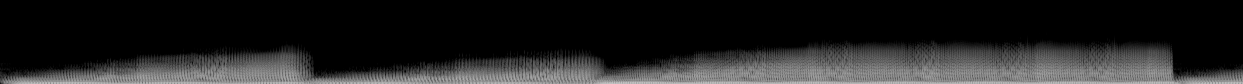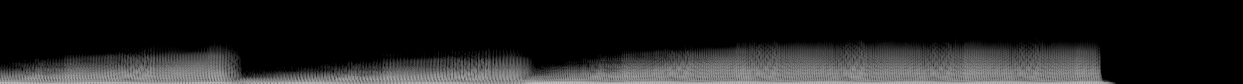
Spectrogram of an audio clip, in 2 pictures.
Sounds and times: synth bass 0.0 - 23.6

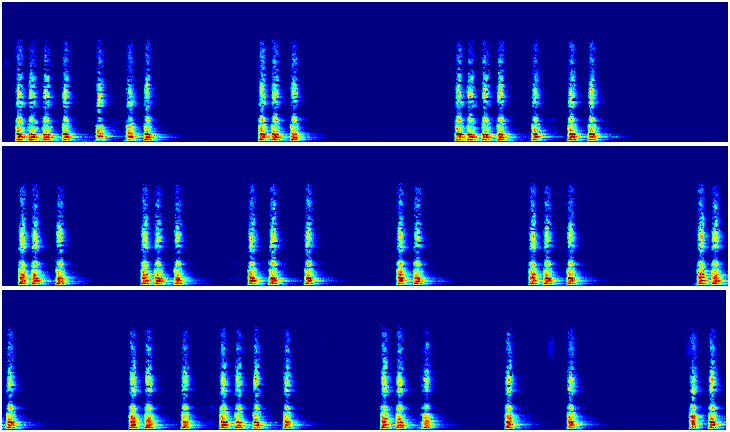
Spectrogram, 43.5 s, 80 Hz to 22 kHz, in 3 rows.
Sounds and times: dogs are barking 0.2 - 3.5
dogs are barking 5.1 - 6.3
dogs are barking 9.0 - 12.3
dogs are barking 14.8 - 16.1
dogs are barking 17.3 - 18.6
dogs are barking 19.4 - 21.2
dogs are barking 22.4 - 23.4
dogs are barking 25.1 - 26.4
dogs are barking 28.4 - 29.8
dogs are barking 31.6 - 35.2
dogs are barking 36.6 - 38.0
dogs are barking 39.1 - 39.7
dogs are barking 40.3 - 40.9
dogs are barking 42.8 - 43.5

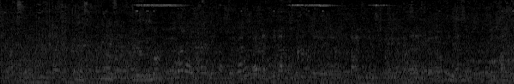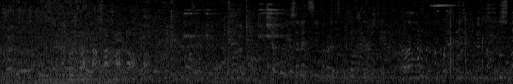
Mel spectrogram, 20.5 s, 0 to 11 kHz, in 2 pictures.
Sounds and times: people 0.0 - 20.5

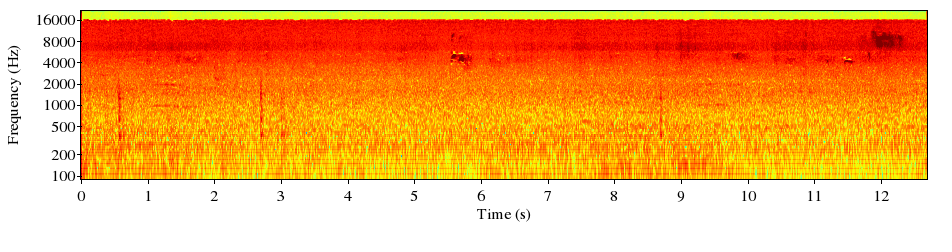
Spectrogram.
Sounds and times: wind blowing through house 0.0 - 12.6
Birds singing 5.5 - 6.7
Birds singing 9.7 - 12.5

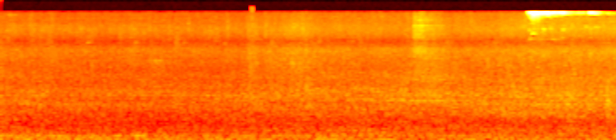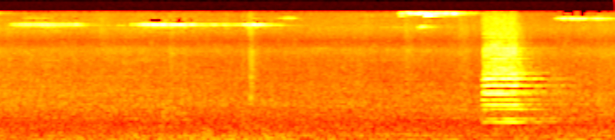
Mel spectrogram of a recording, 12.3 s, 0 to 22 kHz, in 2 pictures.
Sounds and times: distant street noise 0.0 - 12.3
wind 0.0 - 12.3
loud car honk 11.0 - 12.0

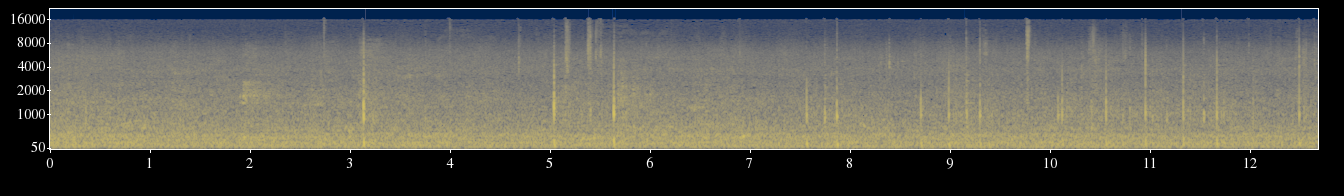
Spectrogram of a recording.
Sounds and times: tennis match 5.0 - 6.1
tennis match 7.5 - 12.6

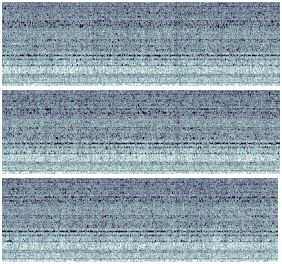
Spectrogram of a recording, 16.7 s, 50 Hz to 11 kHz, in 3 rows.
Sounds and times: Toilet flush 0.0 - 16.6

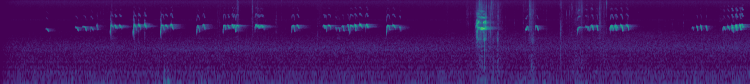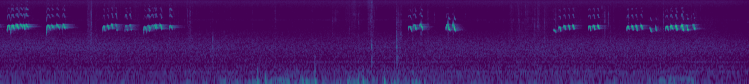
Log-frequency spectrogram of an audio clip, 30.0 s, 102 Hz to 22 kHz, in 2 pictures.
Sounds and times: Wood Sandpiper Bird Calls 0.9 - 8.2
Wood Sandpiper Bird Calls 9.5 - 10.9
Wood Sandpiper Bird Calls 11.5 - 12.8
Wood Sandpiper Bird Calls 13.8 - 18.7
Wood Sandpiper Bird Calls 23.2 - 24.3
Wood Sandpiper Bird Calls 26.0 - 29.2

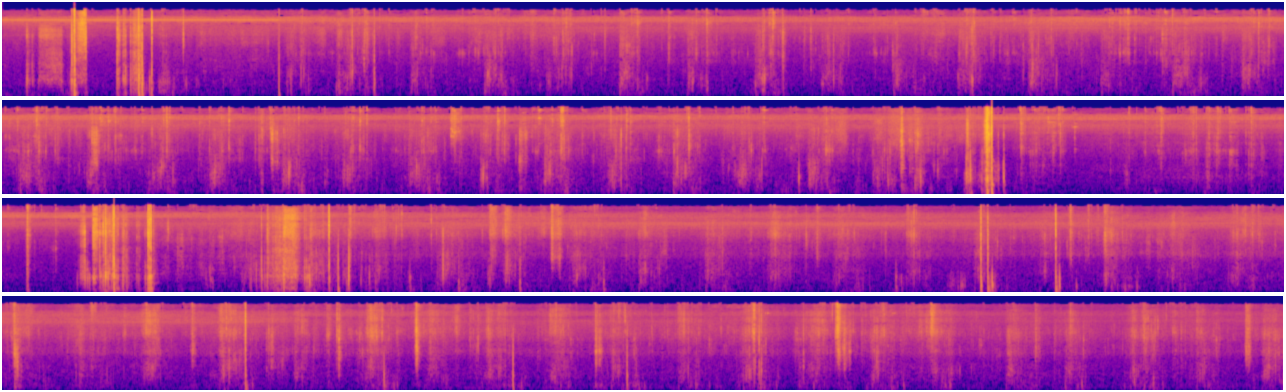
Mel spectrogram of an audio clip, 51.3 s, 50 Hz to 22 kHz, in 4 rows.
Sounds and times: crickets 0.0 - 51.2
man walking 1.2 - 51.2

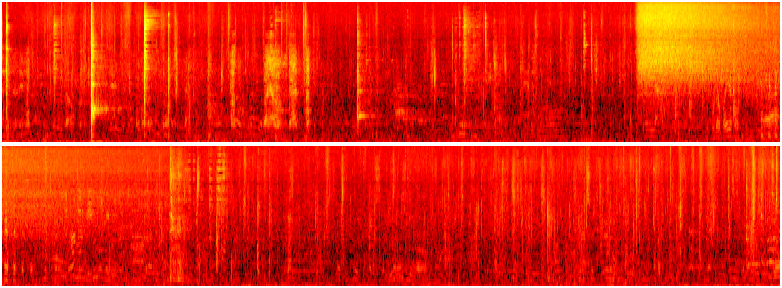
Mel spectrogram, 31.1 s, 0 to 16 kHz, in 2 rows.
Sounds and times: Mallets hitting train parts 1.8 - 2.2
Mallets hitting train parts 7.1 - 7.5

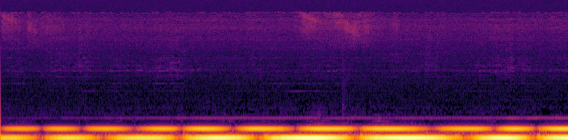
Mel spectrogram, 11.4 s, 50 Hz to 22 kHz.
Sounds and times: Singing Bowl 0.0 - 11.3

